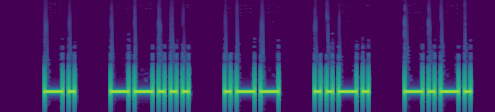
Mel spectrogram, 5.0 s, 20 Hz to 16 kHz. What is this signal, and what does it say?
Morse code, heard as a keyed tone, about 20 wpm, spaced as for 15 wpm, 700 Hz. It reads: N7WFC
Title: 173 Lesson 28g - Number 9 - Call Signs 20wpm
